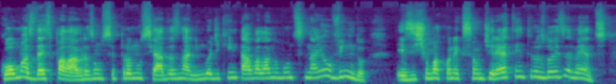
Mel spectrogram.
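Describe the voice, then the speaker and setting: A man's voice: sits high, fast talker, darkish tone. A Brazilian man giving a scripture lesson as a religious teacher, explaining and repeating key phrases for emphasis. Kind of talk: Bible lesson, reading Hebrew aloud and translating.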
